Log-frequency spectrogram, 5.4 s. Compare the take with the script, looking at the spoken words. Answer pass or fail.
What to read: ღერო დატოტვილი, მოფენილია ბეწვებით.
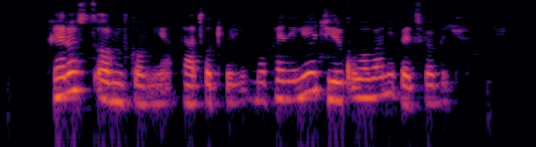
fail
